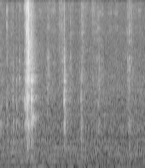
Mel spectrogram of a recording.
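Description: Hard plastic toy parts clicking as a plastic roadway piece is worked into a toy figure's hand: one sharp click about half a second in, with a few fainter ticks around it.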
